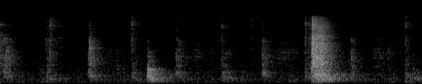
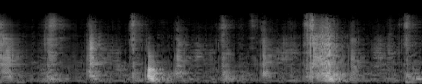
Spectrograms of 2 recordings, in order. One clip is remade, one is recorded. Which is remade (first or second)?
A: second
